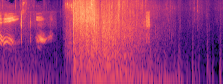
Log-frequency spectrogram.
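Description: Blast in the PUBG video game: one heavy boom bursts out about a second and a half in, its rumble sustained and slowly decaying over a few seconds, following a brief stretch of voiced sound.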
